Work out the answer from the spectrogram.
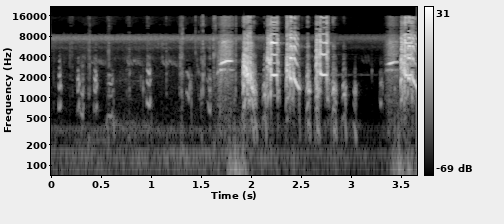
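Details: Grey partridge calling: soft scattered chips at first, then a loud burst of harsh, grating, descending notes, followed by a short pause and another loud harsh note.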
